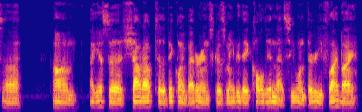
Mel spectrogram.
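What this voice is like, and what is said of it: Hoarse, worn-out voice. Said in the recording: “My voice is gone. So I've got a little bit of a cold”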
